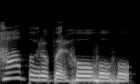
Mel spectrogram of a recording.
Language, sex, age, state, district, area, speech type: Marathi, female, 18-30, Maharashtra, Pune, urban, spontaneous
